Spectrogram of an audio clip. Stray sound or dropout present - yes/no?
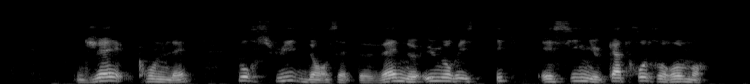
yes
